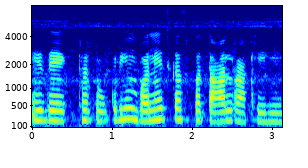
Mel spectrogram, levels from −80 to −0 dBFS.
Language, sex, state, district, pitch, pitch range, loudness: Chhattisgarhi, female, Chhattisgarh, Raigarh, 190 Hz, 180-210 Hz, -33 LUFS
